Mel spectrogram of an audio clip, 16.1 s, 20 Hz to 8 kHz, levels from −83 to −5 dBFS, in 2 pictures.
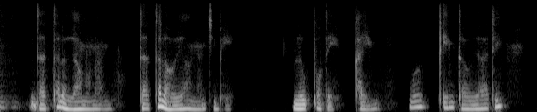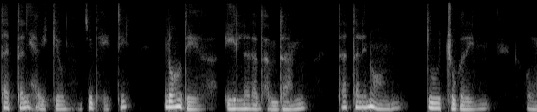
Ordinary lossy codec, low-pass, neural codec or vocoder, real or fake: Opus, 32 kbps; 7.2 kHz; codec, 16 kHz, about 1 kbps, DyCAST, with the encoder's durations; fake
